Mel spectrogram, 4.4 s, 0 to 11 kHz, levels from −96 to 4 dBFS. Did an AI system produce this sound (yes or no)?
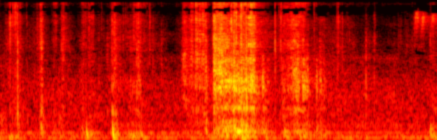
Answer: no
